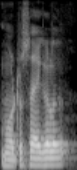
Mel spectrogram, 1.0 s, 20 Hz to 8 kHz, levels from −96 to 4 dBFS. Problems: none marked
